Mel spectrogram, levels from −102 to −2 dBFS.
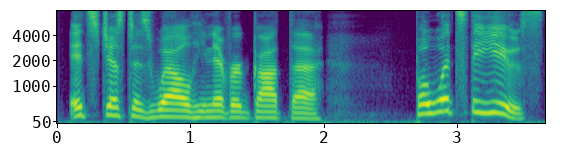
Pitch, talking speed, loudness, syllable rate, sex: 190 Hz, 180 wpm, -16 LUFS, 5.0 syllables/s, female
